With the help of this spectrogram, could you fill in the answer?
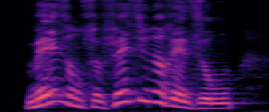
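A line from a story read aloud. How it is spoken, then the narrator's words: Firm tone. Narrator (French): ajouta-t-il d'un ton ferme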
